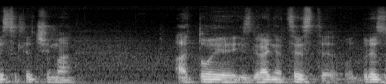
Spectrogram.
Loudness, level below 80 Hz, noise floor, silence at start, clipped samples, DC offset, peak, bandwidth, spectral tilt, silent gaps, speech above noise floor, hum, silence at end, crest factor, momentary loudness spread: -18 LUFS; -46 dBFS; -40 dBFS; 0 s; under 0.1%; under 0.1%; 0 dBFS; 16 kHz; -5 dB/octave; none; 23 dB; none; 0 s; 18 dB; 15 LU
